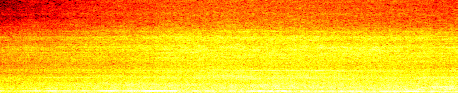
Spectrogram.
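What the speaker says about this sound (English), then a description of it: "we're approaching the wedge tail" A Wedgetail aircraft drones past at an air show in Edinburgh, South Australia, a steady broad engine roar with a held low tone, moderately loud and continuous, no speech over it.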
